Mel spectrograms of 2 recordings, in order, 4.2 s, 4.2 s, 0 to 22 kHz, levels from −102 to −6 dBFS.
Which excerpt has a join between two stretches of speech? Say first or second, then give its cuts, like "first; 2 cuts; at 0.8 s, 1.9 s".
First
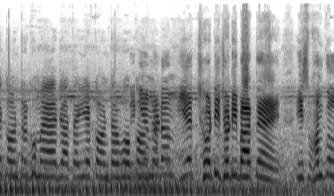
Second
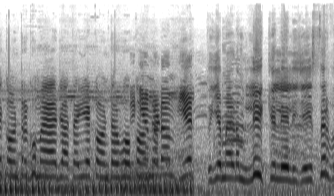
second; 1 cut; at 2.4 s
